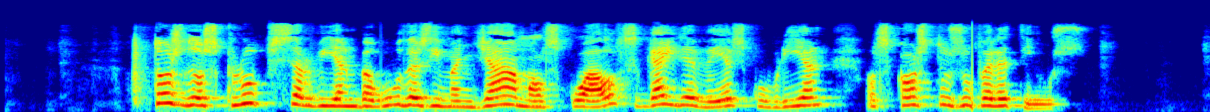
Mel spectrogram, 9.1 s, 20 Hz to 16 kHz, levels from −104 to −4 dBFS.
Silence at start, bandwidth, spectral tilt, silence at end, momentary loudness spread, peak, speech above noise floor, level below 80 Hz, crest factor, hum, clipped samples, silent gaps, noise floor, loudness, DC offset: 1 s; 7.4 kHz; -6 dB/octave; 1.15 s; 10 LU; -2 dBFS; 65 dB; -62 dBFS; 16 dB; none; under 0.1%; none; -82 dBFS; -17 LUFS; under 0.1%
